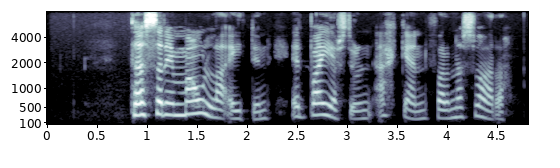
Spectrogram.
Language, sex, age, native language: Icelandic, female, 14, Icelandic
